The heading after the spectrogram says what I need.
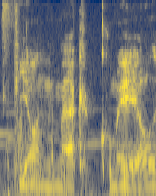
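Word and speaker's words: Fionn mac Cumhaill: that the irish giant finn mccool or fiona mack kumail in irish or my best approximation of the pronunciation was challenged to a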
